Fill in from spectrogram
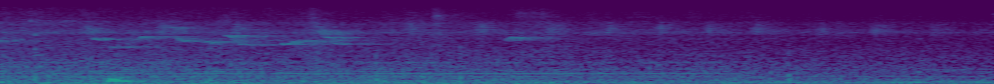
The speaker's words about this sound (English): I'm going to miss these birds.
